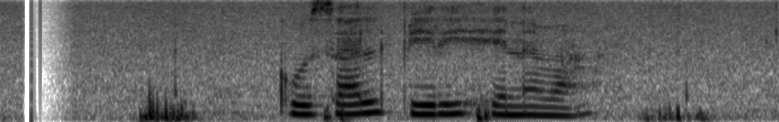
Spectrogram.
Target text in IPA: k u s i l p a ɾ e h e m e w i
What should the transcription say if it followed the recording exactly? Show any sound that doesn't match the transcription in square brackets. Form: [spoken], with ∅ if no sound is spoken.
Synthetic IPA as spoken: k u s [a] l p [i] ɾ [i] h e [n] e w [a]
